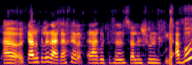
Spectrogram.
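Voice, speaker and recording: A young woman vlogging casually from her rural home, a little hoarse, chatting quickly and cooing at a small child. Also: medium pitch, fairly even intonation, a little hiss or hum. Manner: rapid chatty talk, coos loudly at a small child. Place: rural home, indoors and yard.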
